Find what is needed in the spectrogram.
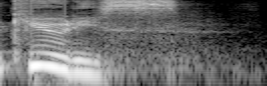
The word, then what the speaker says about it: Cuties: Coño, teacher, se dice Cuties.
